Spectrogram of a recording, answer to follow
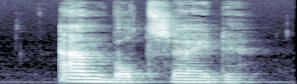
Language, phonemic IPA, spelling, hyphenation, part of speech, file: Dutch, /ˈaːn.bɔtˌsɛi̯.də/, aanbodzijde, aan‧bod‧zij‧de, noun, Nl-aanbodzijde.ogg
- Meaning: supply side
